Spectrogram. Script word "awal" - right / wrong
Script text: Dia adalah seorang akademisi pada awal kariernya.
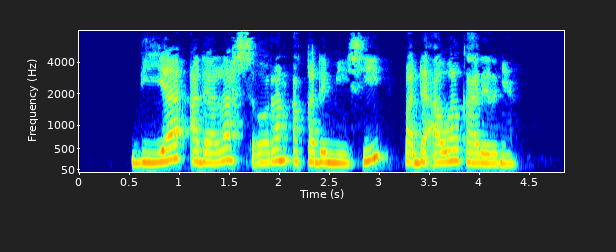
right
